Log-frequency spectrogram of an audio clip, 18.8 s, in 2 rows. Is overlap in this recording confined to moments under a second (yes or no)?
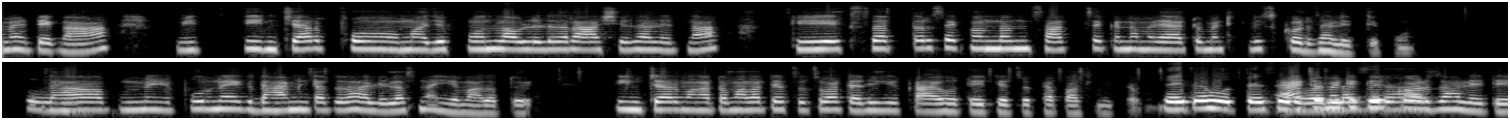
yes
